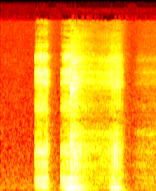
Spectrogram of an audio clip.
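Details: Father snoring: a short snorting breath, then a longer rattling snore that fades out.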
